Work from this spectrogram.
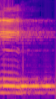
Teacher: এখানে 3 আলিফ টেনে শিনকে সাকিন করে ফেলবো।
